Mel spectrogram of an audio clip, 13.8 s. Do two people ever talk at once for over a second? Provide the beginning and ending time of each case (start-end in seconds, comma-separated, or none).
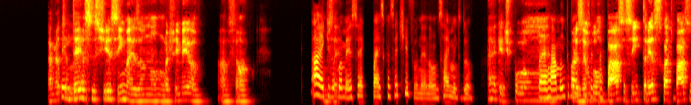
10.7-12.1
